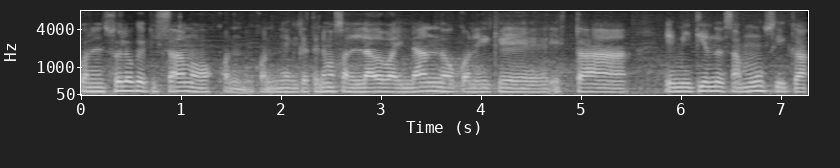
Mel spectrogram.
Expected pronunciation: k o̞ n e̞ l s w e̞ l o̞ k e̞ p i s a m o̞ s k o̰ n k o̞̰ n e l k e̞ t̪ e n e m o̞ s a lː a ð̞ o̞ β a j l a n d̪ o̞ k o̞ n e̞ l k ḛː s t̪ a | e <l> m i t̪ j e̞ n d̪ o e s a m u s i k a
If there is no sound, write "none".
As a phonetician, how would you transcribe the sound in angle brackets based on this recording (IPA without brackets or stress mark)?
none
